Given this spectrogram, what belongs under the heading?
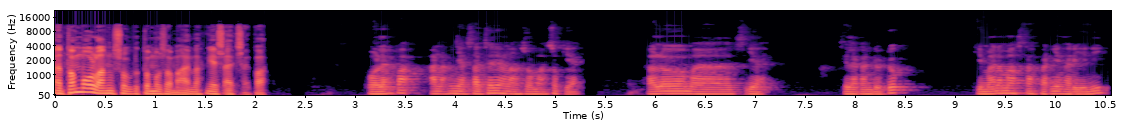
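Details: Adult man speaking Indonesian; normal speech.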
